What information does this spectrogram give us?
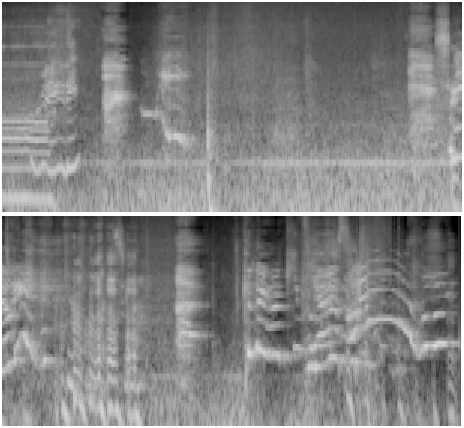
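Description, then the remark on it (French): A woman cries with emotion after being told she got a part: loud, choked, quavering sobs with sharp catching breaths and hiccup-like gasps, breaking into wavering high-pitched wails throughout. “Et là, elle pleure.”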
